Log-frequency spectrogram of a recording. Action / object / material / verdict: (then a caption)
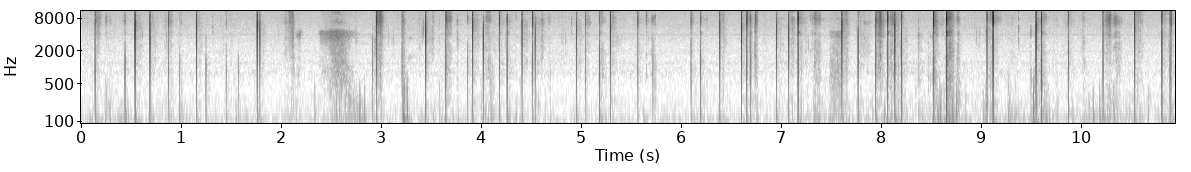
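tap / metal microphone body / metal / none. Long black nails tap the tops and sides of two identical silver metal cylindrical microphones, giving rapid, irregular, sharp clicks that die away almost at once. Each tap pairs a low thump with a bright, crisp tick, over a quiet background with a brief soft hiss partway through.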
